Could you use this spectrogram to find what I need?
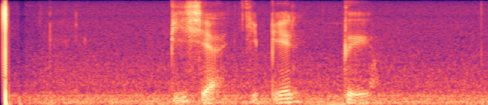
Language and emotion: Russian, neutral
